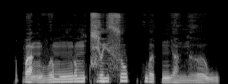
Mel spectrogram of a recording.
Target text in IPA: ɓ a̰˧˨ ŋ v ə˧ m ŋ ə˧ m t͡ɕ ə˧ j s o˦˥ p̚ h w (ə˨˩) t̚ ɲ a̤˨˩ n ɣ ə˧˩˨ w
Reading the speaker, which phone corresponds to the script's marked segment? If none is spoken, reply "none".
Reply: ə˨˩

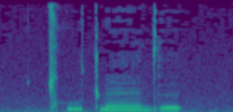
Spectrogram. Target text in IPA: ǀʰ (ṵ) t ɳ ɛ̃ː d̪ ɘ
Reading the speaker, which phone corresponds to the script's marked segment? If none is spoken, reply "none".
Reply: ṵ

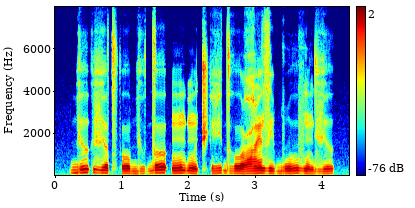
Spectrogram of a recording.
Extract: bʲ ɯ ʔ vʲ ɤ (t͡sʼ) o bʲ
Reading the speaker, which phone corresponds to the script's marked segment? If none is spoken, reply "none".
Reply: t͡sʼ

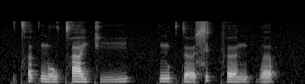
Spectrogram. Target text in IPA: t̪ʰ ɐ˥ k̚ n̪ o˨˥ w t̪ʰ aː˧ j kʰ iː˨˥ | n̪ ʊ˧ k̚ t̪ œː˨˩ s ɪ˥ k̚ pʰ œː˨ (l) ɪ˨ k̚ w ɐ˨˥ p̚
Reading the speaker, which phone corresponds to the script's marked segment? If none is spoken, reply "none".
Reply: n̪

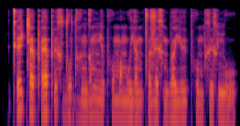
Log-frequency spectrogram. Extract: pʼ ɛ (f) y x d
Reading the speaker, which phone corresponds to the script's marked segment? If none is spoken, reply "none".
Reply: pʼ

